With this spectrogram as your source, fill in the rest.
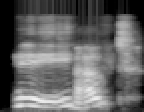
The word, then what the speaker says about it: nowt: I don't know how you would interpret the umlaut over the O in NOWT. Note. It is note, like musical Interesting. note. It would be Interesting. nout if it were Yorkshire, but in Ilson it's note.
